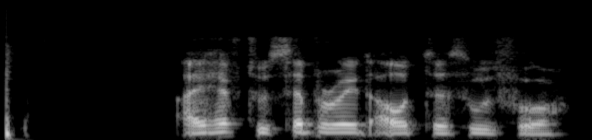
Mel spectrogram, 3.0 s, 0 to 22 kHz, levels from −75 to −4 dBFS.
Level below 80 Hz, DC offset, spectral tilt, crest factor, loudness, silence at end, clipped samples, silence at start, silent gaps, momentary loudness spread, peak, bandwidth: -64 dBFS; under 0.1%; -4 dB/octave; 20 dB; -26 LUFS; 0.15 s; under 0.1%; 0 s; 0.58-0.67 s, 0.76-0.87 s; 7 LU; -8 dBFS; 7.6 kHz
